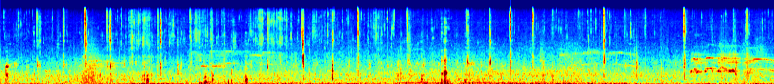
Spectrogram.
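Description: Roosters crowing a few times, the clearest and loudest crow near the end, over wet chewing and lip-smacking clicks close to the microphone and a steady low rumble.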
